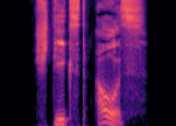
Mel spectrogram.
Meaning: second-person singular preterite of aussteigen
- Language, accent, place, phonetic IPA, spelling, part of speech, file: German, Germany, Berlin, [ˌʃtiːkst ˈaʊ̯s], stiegst aus, verb, De-stiegst aus.ogg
